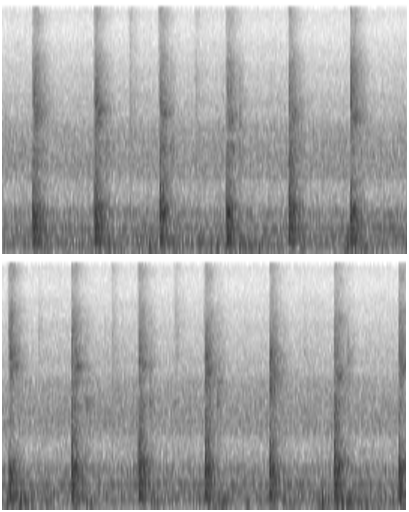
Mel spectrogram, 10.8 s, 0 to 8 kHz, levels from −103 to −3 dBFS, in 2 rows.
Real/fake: real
